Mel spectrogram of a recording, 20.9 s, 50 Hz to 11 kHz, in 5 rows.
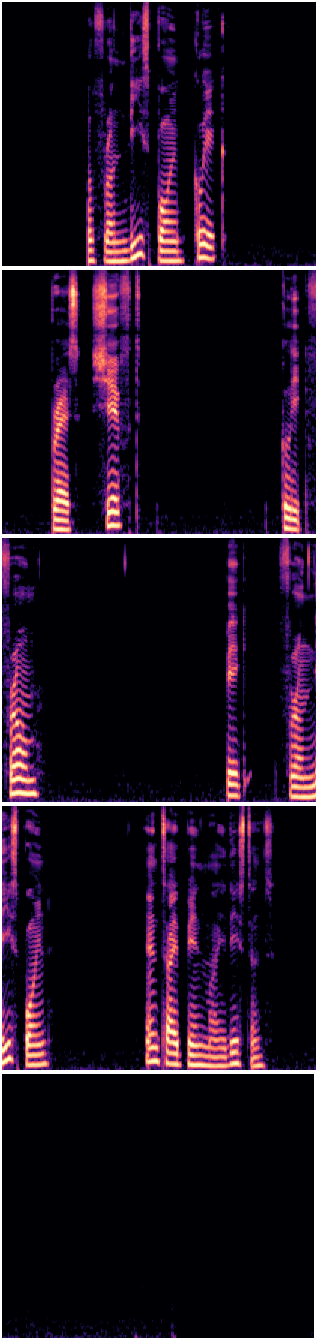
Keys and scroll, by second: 0.4 space, 14.5 KP_7, 14.6 KP_0, 16.1 KP_5, 17.1 Return, 19.5-20.3 typing.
